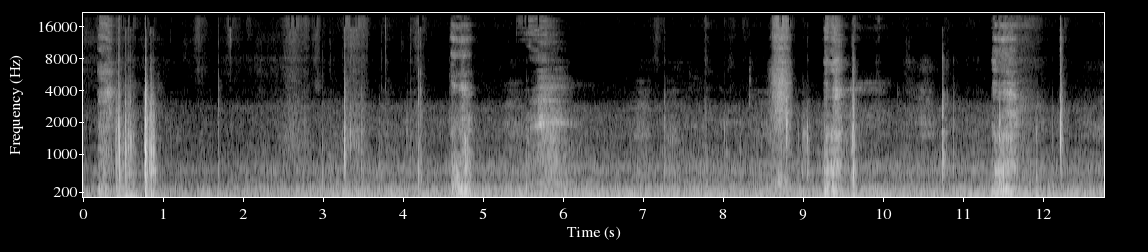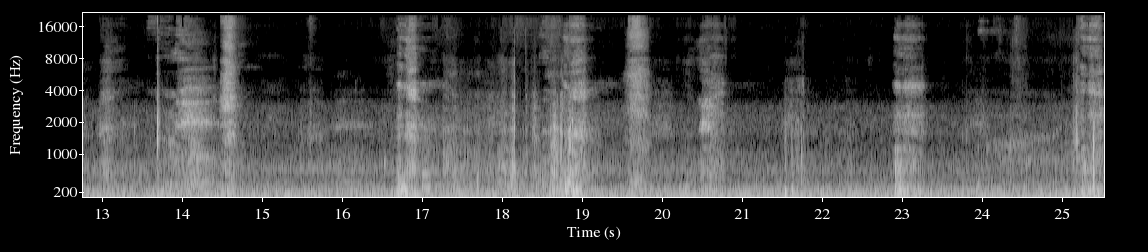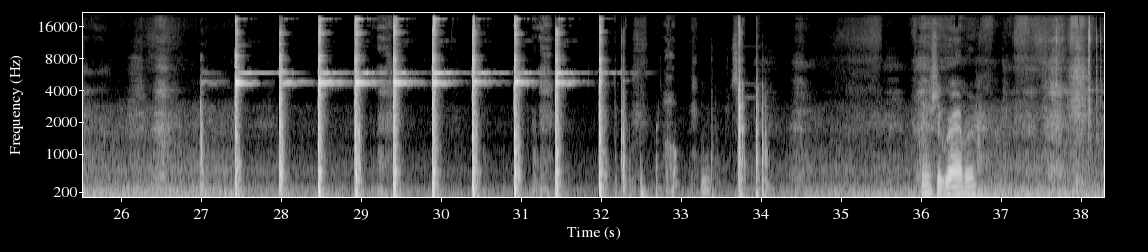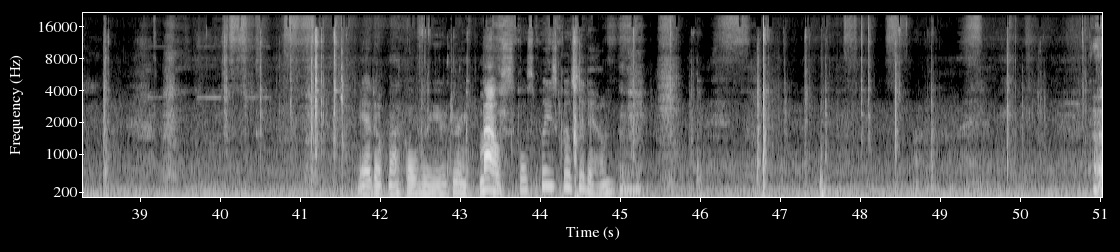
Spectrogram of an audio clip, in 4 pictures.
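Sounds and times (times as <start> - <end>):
hammer striking metal: 27.0 - 32.6
hand tools knocking on metal: 27.0 - 32.6.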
